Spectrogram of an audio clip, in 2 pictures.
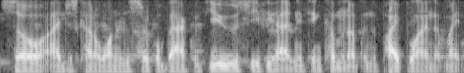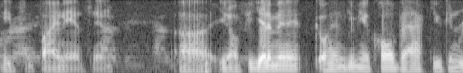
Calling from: Cardiff, Wales, United Kingdom; I was just calling from Cardiff

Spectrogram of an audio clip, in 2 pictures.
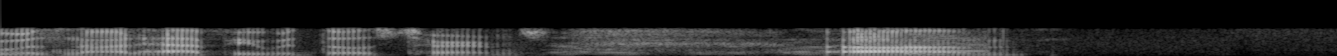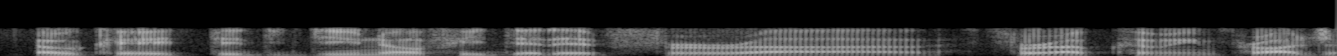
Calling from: Cardiff, California, United States; And I'm calling from Cardiff, that's C-A-R-D as in dog, I-F-F, like Frank.

